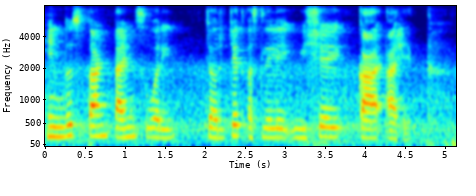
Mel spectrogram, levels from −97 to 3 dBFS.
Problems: constant background noise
